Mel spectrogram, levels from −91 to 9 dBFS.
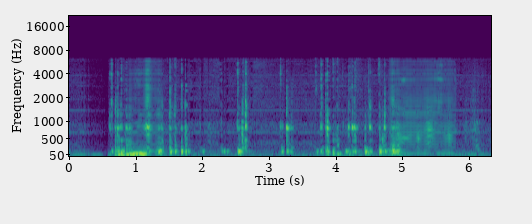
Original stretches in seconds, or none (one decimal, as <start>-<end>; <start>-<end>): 0.0-0.9; 1.4-4.8; 5.8-6.3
